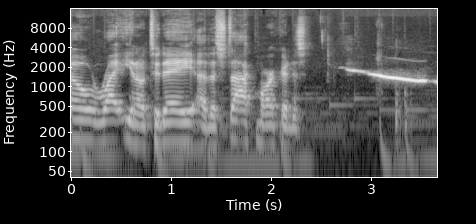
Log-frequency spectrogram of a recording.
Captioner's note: whistles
